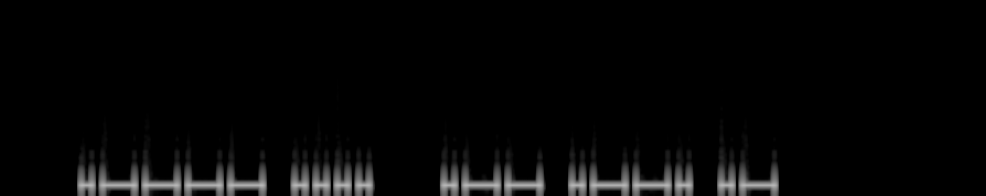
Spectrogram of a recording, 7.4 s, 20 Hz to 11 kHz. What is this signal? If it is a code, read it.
Morse code, heard as a keyed tone, about 15 wpm, 700 Hz. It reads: 1H WPA
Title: Winter Field Day Exchanges 15wpm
